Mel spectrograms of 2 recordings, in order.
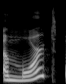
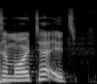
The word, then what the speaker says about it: Amorth: When Father Amorth, is it Amort or Amorth? – Well, it's Amorta. – Amorta. – It is Amorta. It's spelled TH, but I guess it's Amort.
